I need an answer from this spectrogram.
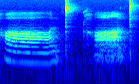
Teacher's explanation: in standard standard British English, open and long.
